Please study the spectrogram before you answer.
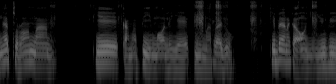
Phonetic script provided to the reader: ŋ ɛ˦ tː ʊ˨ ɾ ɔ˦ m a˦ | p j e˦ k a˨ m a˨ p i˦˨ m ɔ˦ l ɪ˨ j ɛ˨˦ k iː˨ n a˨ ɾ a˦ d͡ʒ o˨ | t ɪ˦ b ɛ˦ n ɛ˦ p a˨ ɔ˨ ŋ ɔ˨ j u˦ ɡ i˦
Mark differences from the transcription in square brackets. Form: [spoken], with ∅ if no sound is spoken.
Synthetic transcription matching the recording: ŋ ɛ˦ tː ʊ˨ ɾ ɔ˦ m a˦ | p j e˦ k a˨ m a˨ p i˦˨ m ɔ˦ l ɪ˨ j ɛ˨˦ [p] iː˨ [m] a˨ ɾ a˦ d͡ʒ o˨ | [k] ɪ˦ b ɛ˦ n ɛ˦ [k] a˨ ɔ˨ [ɲ] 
